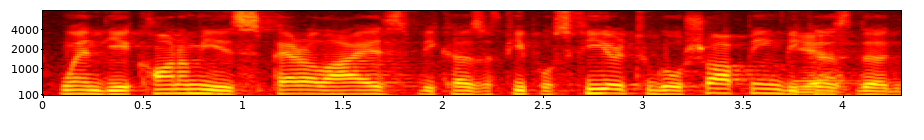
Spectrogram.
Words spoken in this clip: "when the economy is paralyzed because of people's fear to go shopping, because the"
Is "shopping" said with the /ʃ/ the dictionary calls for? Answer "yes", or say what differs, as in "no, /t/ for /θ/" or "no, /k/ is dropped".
yes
